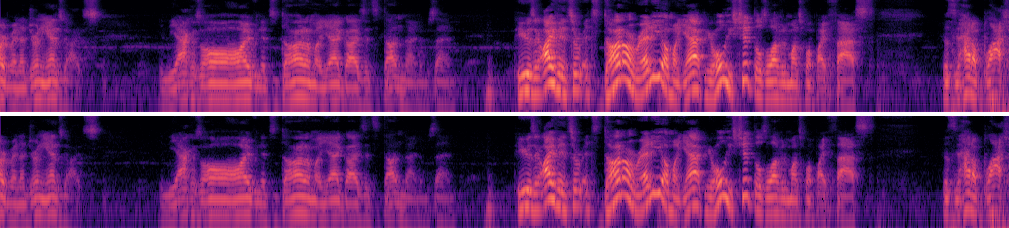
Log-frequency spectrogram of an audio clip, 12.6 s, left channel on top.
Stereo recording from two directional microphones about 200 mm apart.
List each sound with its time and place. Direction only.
0.0 s speech: 20° left (ahead or behind)
11.8 s speech: 20° left (ahead or behind)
